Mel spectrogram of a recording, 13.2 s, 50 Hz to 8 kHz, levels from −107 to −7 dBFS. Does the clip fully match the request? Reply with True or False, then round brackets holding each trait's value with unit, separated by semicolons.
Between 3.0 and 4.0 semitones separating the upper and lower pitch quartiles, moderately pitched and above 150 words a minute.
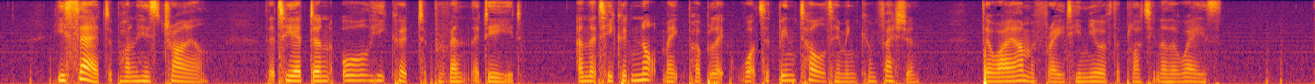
True (3.5 semitones; 155 Hz; 185 wpm)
